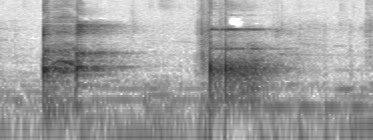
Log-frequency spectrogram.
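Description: A man coughing twice, about a second apart, in reaction to tasting dry salmon dog kibble.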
